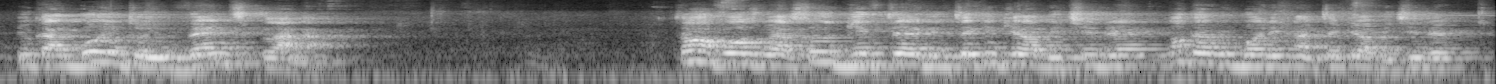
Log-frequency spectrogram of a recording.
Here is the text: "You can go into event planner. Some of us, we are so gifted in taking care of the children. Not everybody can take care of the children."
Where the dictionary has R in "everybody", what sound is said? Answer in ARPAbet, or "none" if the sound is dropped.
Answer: R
